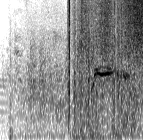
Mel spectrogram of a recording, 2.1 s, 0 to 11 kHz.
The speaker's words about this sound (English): smoke has cleared, but people are still rattled by that massive fireworks explosion in a private home. 2 people were killed. Authorities now say it was commercial-grade explosives, but what on earth was it doing in a private home?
